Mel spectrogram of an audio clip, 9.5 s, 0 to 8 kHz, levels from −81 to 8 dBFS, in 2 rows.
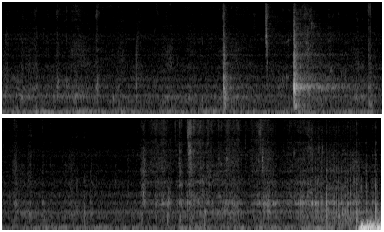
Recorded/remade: remade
